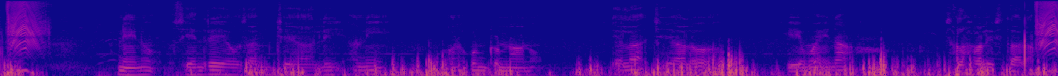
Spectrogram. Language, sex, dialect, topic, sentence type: Telugu, male, Central/Coastal, agriculture, question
